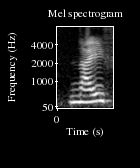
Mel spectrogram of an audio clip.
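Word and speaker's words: knife: फॉर an example, नाइफ एक शब्द है, नाइफ की जो स्पेलिंग शुरू होती है के से शुरू होती है, जबकि अगर आप उसको प्रोनाउंस करेंगे तो नाइफ तो एन से शुरू होनी चाहिए।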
